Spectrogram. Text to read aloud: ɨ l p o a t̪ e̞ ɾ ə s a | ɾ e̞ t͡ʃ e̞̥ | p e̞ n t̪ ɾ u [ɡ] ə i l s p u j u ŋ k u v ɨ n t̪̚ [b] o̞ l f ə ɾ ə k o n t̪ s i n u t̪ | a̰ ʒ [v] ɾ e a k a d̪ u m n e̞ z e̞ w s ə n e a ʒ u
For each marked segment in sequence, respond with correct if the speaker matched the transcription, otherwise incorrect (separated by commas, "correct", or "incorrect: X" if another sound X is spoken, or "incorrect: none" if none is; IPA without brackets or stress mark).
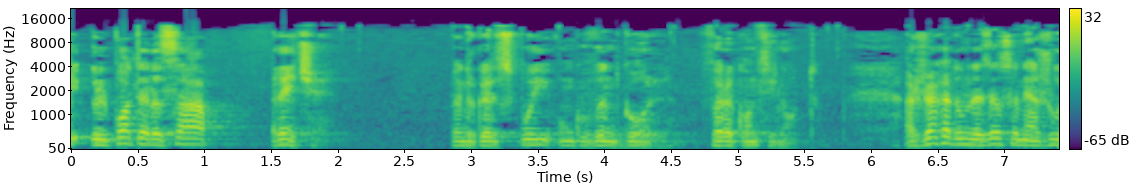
incorrect: k, incorrect: ɡ, correct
